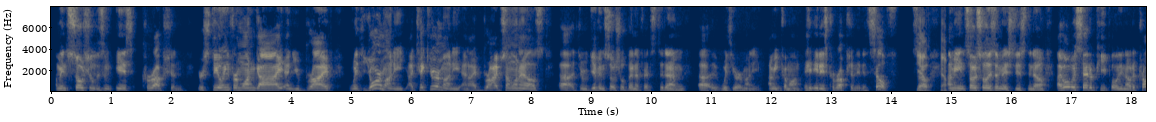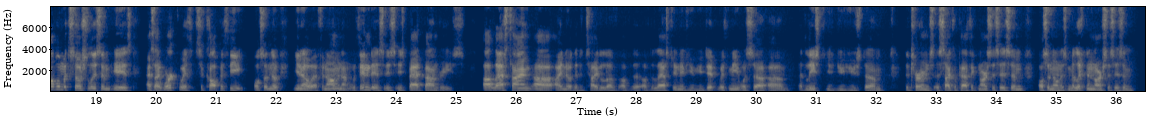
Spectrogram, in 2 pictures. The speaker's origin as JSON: {"language": "English", "country": "Denmark", "said": "you're from Sweden, I'm from Denmark"}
